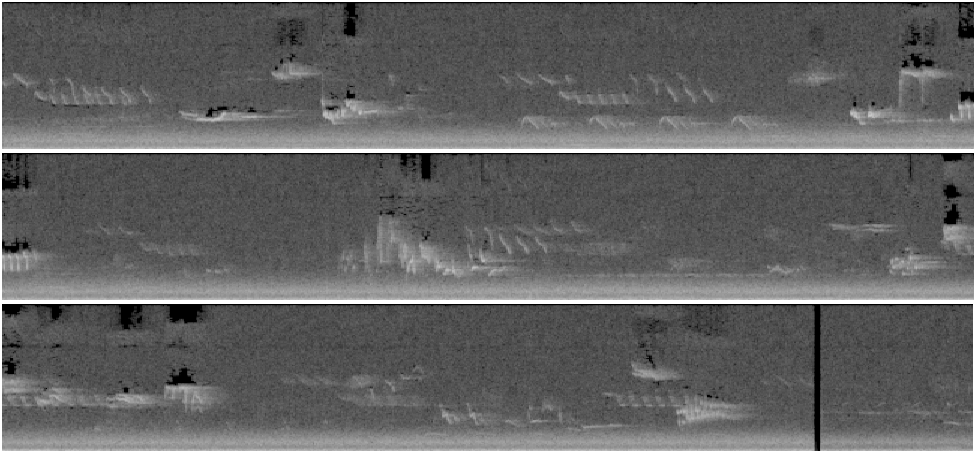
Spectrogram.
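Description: Small birds chirping and singing in short, scattered phrases, over a steady low rumble of background noise. The sound drops out for an instant near the end.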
